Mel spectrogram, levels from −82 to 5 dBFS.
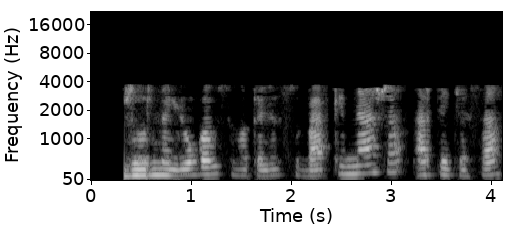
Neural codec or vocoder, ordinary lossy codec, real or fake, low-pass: none; MP3, 24 kbps; real; 3.6 kHz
